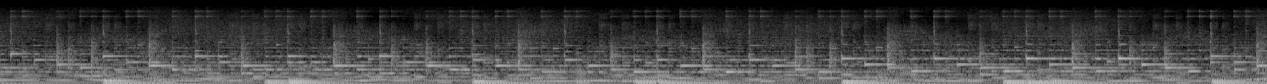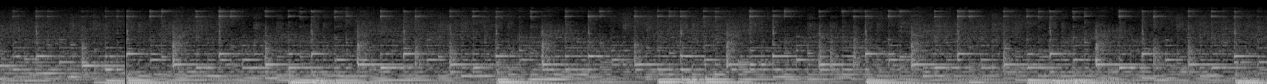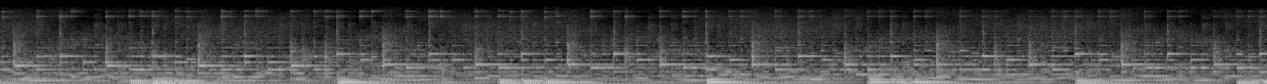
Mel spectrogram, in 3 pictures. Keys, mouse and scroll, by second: 0.3-0.9 middle drag, 4.9 scroll up 1, 6.8-7.4 drag, 9.7 Tab, 10.1 click, 10.9 scroll up 1, 12.5-13.4 scroll down 1, 13.4 click, 16.3-17.4 scroll up 1, 17.4-18.4 scroll down 1, 18.4-20.5 scroll up 1, 20.5-23.0 middle drag, 23.3 click, 24.3-25.5 scroll down 1, 25.5 click, 26.1 Tab, 26.5 click, 28.4 Tab, 29.0 middle click, 29.1-29.6 middle click, 29.8-30.2 scroll up 1, 30.9 click, 32.2 3, 32.6 click, 34.4 alt+shift+click.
